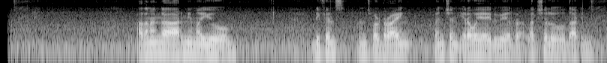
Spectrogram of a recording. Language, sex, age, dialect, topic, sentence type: Telugu, male, 18-24, Central/Coastal, banking, statement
